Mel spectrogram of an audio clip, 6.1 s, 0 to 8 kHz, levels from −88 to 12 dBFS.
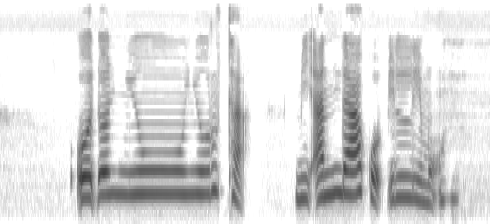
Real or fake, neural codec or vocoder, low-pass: real; none; 7.2 kHz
